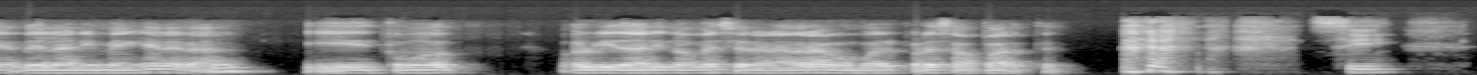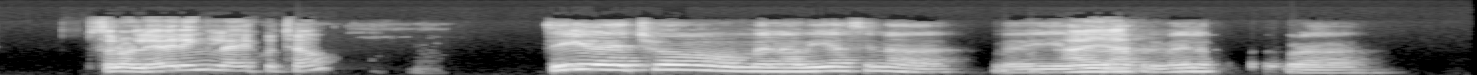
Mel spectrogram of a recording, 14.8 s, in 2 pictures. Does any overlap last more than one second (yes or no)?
no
